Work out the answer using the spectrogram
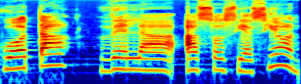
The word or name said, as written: cuota de la asociacion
